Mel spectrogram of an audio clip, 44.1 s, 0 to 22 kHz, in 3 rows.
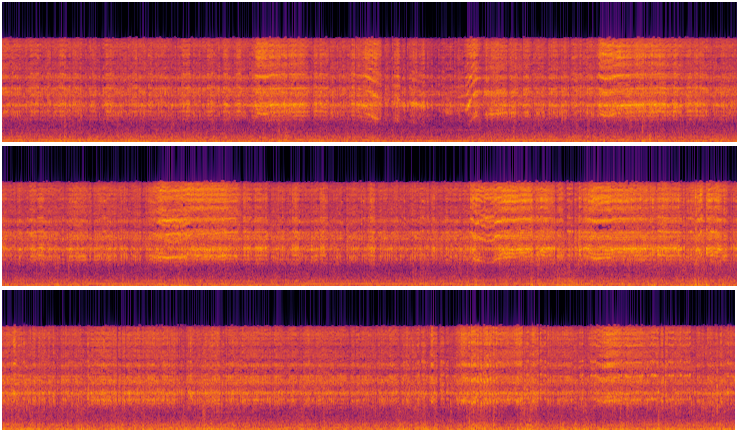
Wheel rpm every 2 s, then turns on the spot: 230, 230, 230, 190, 170, 230, 230, 230, 220, 230, 230, 230, 230, 230, 230, 230, 240, 240, 230, 230, 230, 230.
none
